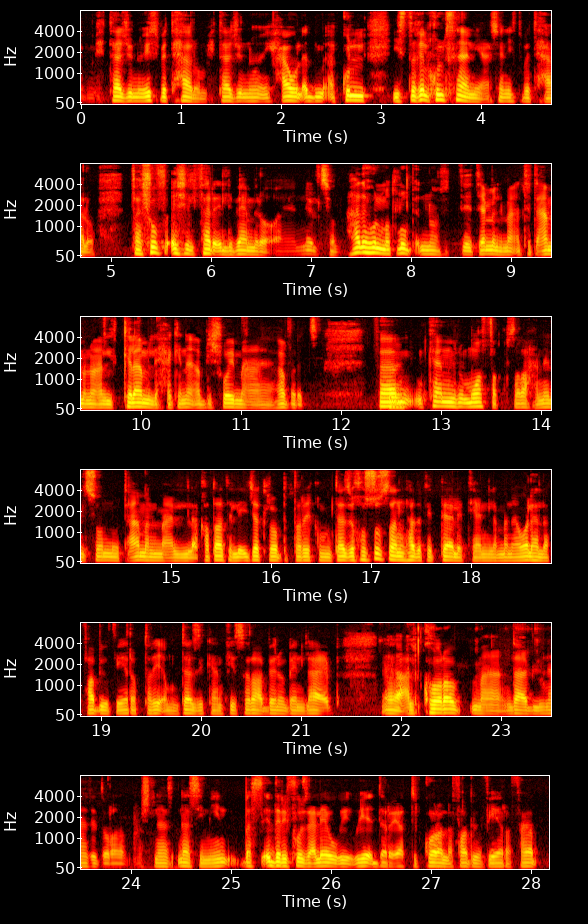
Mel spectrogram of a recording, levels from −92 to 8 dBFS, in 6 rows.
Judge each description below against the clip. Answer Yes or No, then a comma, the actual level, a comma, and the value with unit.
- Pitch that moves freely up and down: No, average, 2.9 semitones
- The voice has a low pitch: Yes, low, 110 Hz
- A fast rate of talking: Yes, fast, 175 wpm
